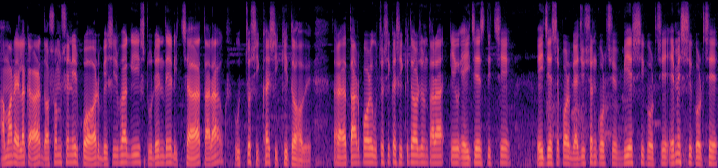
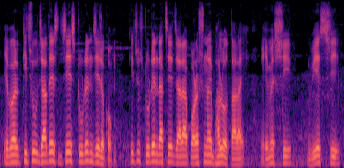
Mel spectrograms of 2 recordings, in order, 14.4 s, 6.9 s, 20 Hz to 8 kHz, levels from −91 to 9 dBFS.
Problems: none marked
